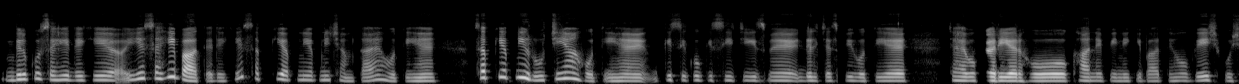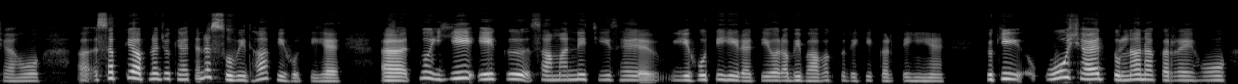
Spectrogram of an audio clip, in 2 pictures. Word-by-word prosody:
बिल्कुल 235 +3 +2
सही। 210 -4 -1
देखिए 195 0 -2
अ, - - -4
ये 260 +6 0
सही 280 +5 +2
बात 165 -2 +6
है - - -7
देखिए, 160 - -9
सबकी 255 -6 -4
अपनी-अपनी 205 -1 -4
क्षमताएँ 170 +1 -7
होती 155 -5 -7
हैं, 165 +1 -1 0.4
सबकी 310 +2 +3
अपनी 325 -1 +5
रुचियाँ 255 +8 +1
होती 155 0 -6
हैं, 160 -1 -1
किसी 205 -1 -8
को 200 +1 -7
किसी 195 0 -10
चीज़ 180 -1 -9
में 175 -2 -2
दिलचस्पी 170 0 -7
होती 165 0 -7
है, 170 0 +3 0.4
चाहे 180 -2 0
वो 175 - 0
करियर 170 -1 +8
हो 165 0 +5
खाने-पीने 170 -2 -5
की 160 - -16
बातें 160 0 -10
हो, 170 0 -8
वेशभूषा 165 -4 -4
हो 165 +2 -4 0.4
अ - - -6
अ, - - -9
सब 285 0 +3
के 305 - +1
अपना 255 -2 +6
जो 260 +1 -3
कहते 230 -2 -5
हैं 285 - -2
ना 340 - +2
सुविधा 210 - +1
भी 195 - -2
होती 150 -1 -10
है। 155 0 +3 0.5
अ, 180 -1 +8
तो 295 - -3
ये 270 +4 +5
एक, 240 +1 +3 0.3
सामान्य 210 +2 -1
चीज़ 215 -2 -10
है, 200 - -1
ये 200 0 -1
होती 215 0 0
ही 200 - +3
रहती 170 +1 -5
है 185 - -2
और 180 -1 0
अभिभावक 180 0 -3
तो 185 - -13
देखिए 165 +2 -11
करते 165 0 -8
ही 165 -1 -7
हैं, 155 -1 -5 0.4
क्योंकि 235 +1 +3 0.3
वो 295 +8 +4
शायद 245 -4 +5
तुलना 215 +2 +3
ना 225 -1 +2
कर 200 -3 -4
रहे 195 0 -3
हों। 190 +2 -6
190 Hz, 185 wpm, -23 LUFS, 165-230 Hz, 0.5 s, करियर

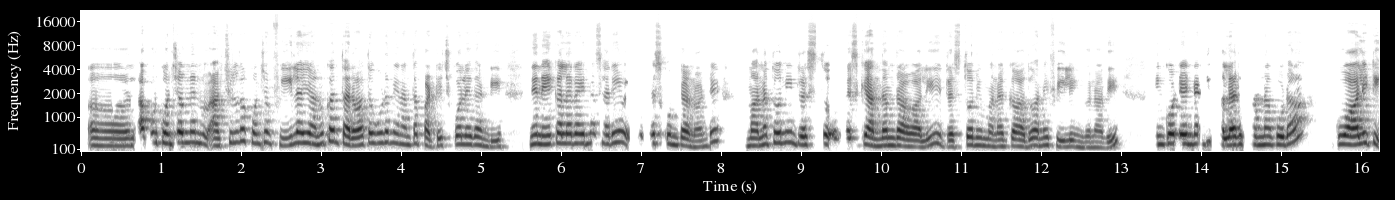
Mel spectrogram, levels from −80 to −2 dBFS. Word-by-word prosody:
ఆహ్, 205 -1 -1 0.2
అప్పుడు 285 +5 -3
కొంచెం 285 +2 +4
నేను 280 -3 -2
యాక్చువల్‌గా 290 +11 -2
కొంచెం 280 +2 -2
ఫీల‌య్యాను. 260 +4 +1
కానీ 320 -1 +3
తర్వాత 225 +4 +4
గూడా 295 +1 -1
నేనంత 255 -2 -4
పట్టిచ్చుకోలేదండి. 215 -3 -2 0.4
నేనే 250 -1 +2
కలర‌యినా 270 0 +2
సరే 265 +3 -2 0.3
పెట్టేసుకుంటాను. 240 - -2
అంటే 290 - -4 0.5
మనతోని 250 +8 +1
డ్రెస్‌తో 235 - +1 0.2
డ్రెస్‌కి 210 +4 -1
అందం 210 +1 +1
రావాలి 185 +2 0 0.2
డ్రెస్‌తోని 195 +5 0
మనగ్గాదు 185 +1 -2
అనే 220 +1 -3
ఫీలింగ్ 175 -3 -5
నాది. 150 0 -5 0.6
ఇంకోటేంటంటే 260 +1 +4 0.2
కలర్ 225 +3 +7 0.2
కన్నా 230 0 0
గూడా 245 +5 +4 0.6
క్వాలిటీ 250 +3 +5
235 Hz, 120 wpm, -23 LUFS, 205-270 Hz, 0.6 s, కలర్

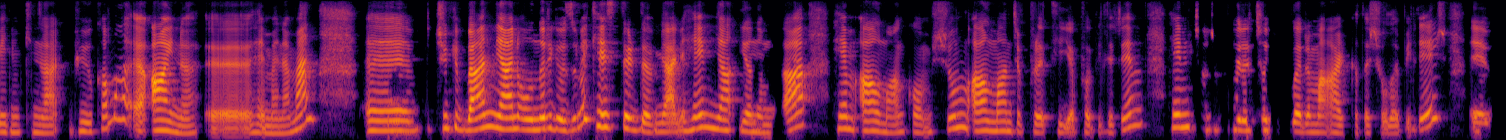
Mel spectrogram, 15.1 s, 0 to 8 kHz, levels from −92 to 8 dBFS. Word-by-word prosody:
benimkinden 170 -2 -5
büyük 195 +2 -7
ama, 445 - -2 0.2
eee, - - +4
aynı, 180 -8 +6
eee, - - -2
hemen 155 -3 -5
hemen. 160 - +3 0.6
Eee, 210 0 +1
çünkü 265 -1 -4
ben, 250 +7 +7
yani, 245 -1 +7
onları 230 +2 +3
gözüme 235 - 0
kestirdim. 255 - +2
Yani, - - +3
hem 265 +4 +1
ya 220 -2 +1
yanımda 185 - +2 0.3
hem 255 -2 -1
Alman 190 -3 +1
komşum, 195 +10 -5
Almanca 205 -2 +1
pratiği - - -7
yapabilirim, 210 - -6 0.3
hem 275 +1 +2
çocukları 235 -4 -5
çocuklarıma 195 -4 -2
arkadaş - - -5
olabilir. 480 +1 -4 0.2
Eee, - - -3
220 Hz, 125 wpm, -21 LUFS, 185-255 Hz, 0.6 s, ben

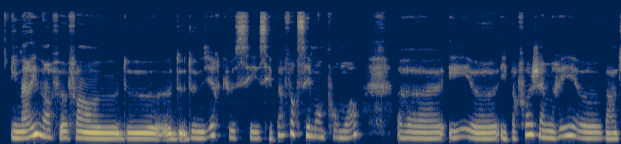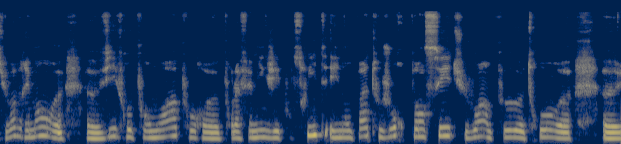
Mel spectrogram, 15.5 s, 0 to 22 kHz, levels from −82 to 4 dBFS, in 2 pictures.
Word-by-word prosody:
Il 180 -1 +2
m'arrive, 235 +11 +7
hein, 205 -4 -3
f - - -7
enfin, 175 -3 +5
de, 160 0 +4 0.5
heu, - - +4
de 155 0 +2
de 175 +4 -3
me 170 - +1
dire 255 +9 -4
que 190 -2 -9
c'est 170 -1 0
c'est 165 0 +2
pas 255 - -5
forcément 255 -7 +2
pour 195 -1 -15
moi. 185 +10 -6 0.5
Heu, 165 -2 -2
et 195 +1 -4
heu, 160 0 +1
et 165 - -2
parfois, 175 - 0
j'aimerais, 225 0 +1
heu, 165 -2 -1
ben, 160 0 -1
tu 165 - -6
vois, 220 +4 -6
vraiment, 220 -1 -3
heu 165 - +2 0.3
heu, 165 -1 +3
vivre 205 +4 -4
pour 185 +1 -7
moi, 210 +5 -4
pour, 180 -2 -5
heu, 165 0 +1
pour 180 - -7
la 180 - -2
famille 190 +3 -3
que - - -4
j'ai 180 0 -1
construite 260 - 0
et 190 - -1
non 190 -1 -3
pas 220 +6 -6
toujours 210 +4 -5
penser, 220 +3 +4
tu 175 - -4
vois? 205 +4 -6
Un 180 - -6
peu, 195 -1 -1
heu, - - -3
trop, 200 0 -3
heu 165 -1 +2 0.4
heu, 165 -1 +6
185 Hz, 210 wpm, -25 LUFS, 170-215 Hz, 0.5 s, m'arrive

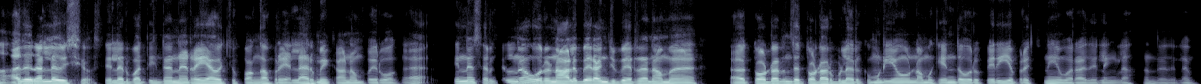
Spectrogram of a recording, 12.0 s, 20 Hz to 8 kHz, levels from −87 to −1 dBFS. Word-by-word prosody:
அது 135 +5 +5
நல்ல 145 +3 +4
விஷயம். 130 +2 -6
சிலர் 125 0 0
பார்த்தீங்கனா 120 +2 -2
நெறைய 120 +3 +3
வச்சுப்பாங்க. 115 -1 -4
அப்புறம் 110 -5 -3
எல்லாருமே 115 +3 +1
காணாம 105 -3 -2
போய்ருவாங்க. 95 -1 -6 0.5
சின்ன 160 +2 +1
சர்க்கிள்னா 140 +1 -3
ஒரு 140 -1 +2
4 135 +1 +5
பேர், 145 0 +6
5 130 -1 +1
பேர் 130 +1 +1
தான் 145 -2 +1
நாம 120 -1 +1 0.9
தொடர்ந்து 145 +4 +2
தொடர்பில 125 -1 +1
இருக்க 115 0 -8
முடியும். 110 +1 -1
நமக்கு 110 +1 -4
எந்த 115 +1 -2
ஒரு 110 -1 -4
பெரிய 120 +3 -1
பிரச்சனையும் 110 0 -5
வராது 95 -2 -7
இல்லைங்களா? 90 0 -12 0.2
அந்த 100 -3 -15
இதில. 85 +1 -18
120 Hz, 165 wpm, -23 LUFS, 110-130 Hz, 0.9 s, பேர்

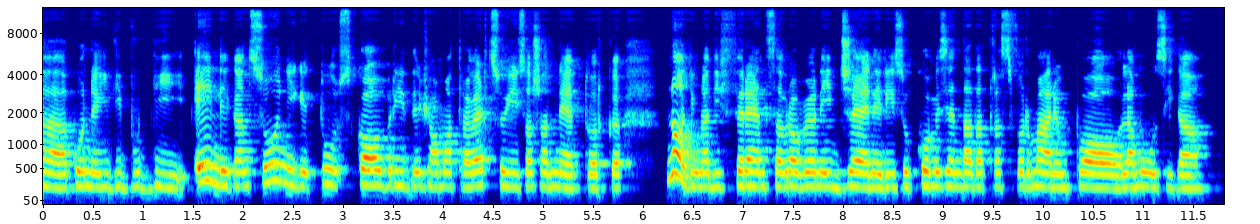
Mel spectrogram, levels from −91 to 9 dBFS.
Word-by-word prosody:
a 195 -2 +2
con 220 0 0
il 205 0 -5
DVD 195 -2 -10
e 270 +7 +5
le 225 -3 +2
canzoni 235 +5 -3
che 425 0 -4
tu 245 - -3
scopri, 230 - +3
diciamo, 215 -1 -4
attraverso 220 +2 -2
i 210 -1 -5
social 210 0 -4
network, 195 -1 -3 0.4
noti 380 - +6
una 210 0 -1
differenza 215 +1 0
proprio 215 0 +1
nei 210 -2 -2
generi, 205 -1 +1
su 210 +1 -4
come 220 0 +1
si 215 +1 -3
è - - 0
andata 210 0 -1
a - - -7
trasformare 210 0 -2
un 200 0 -6
po' 200 -2 +4
la 200 +1 +1
musica? 195 -3 -3
210 Hz, 165 wpm, -25 LUFS, 200-220 Hz, 0.4 s, noti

